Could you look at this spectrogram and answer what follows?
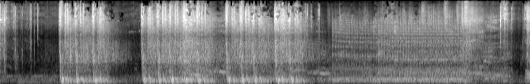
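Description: Sustained automatic gunfire in the sci-fi shooter Aliens Fireteam Elite, loud dense bursts broken by brief pauses, followed by a quieter stretch of rumbling game ambience.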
